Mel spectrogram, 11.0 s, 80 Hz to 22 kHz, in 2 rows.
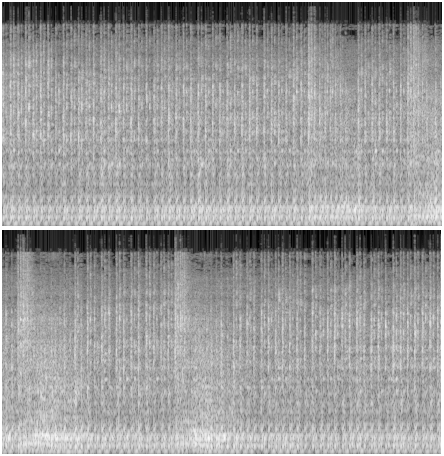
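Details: Yamaha Virago 250 bobber, first start after rebuild, with custom stainless exhaust: loud, busy V-twin idle with a crisp exhaust bark, a steady rapid beat and no knocks or rattles. Normal idle.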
